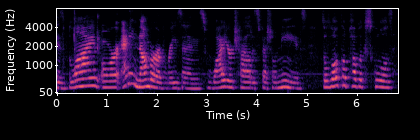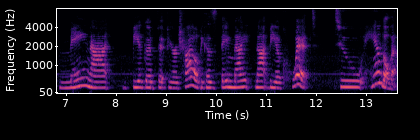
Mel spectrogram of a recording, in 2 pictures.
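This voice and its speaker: Noticeable background noise runs under a woman speaking at a very slow pace. Her pitch is fairly high, with ordinary pitch variation. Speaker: student. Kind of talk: persuasive presentation. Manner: halting, self-correcting.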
